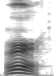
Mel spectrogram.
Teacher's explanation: alveolar, as in the standard American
